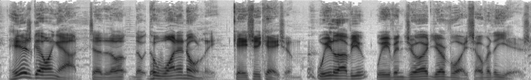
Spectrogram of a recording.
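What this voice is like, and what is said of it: Imitates a radio host's voice. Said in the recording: “Now it's also Casey Kasem's birthday... Would you like to send out a birthday greeting to yourself, Casey?”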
